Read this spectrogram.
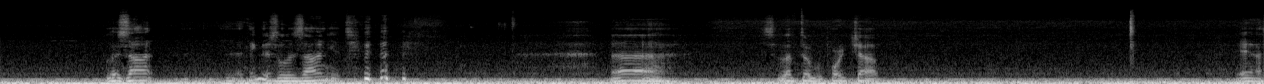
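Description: An engine idles with a steady low rumble.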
